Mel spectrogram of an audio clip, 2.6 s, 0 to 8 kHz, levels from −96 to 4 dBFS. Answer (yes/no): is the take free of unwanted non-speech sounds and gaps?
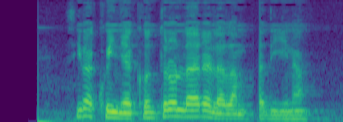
no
